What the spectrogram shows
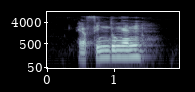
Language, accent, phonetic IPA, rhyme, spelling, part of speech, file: German, Austria, [ɛɐ̯ˈfɪndʊŋən], -ɪndʊŋən, Erfindungen, noun, De-at-Erfindungen.ogg
- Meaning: plural of Erfindung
